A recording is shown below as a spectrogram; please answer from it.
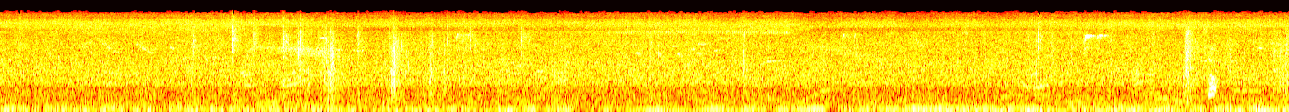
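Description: Light rustling of tent fabric and a few small clicks as a dome tent's poles and clips are handled, over a low, uneven rumble of wind on the microphone.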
